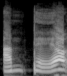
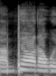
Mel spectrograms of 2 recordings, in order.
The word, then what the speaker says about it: 암페어: 단위가 뭐냐면 A라고 하고 읽을 때는 암페어 이렇게 읽습니다. 그래서 암페어라고 읽고요.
